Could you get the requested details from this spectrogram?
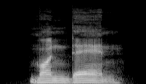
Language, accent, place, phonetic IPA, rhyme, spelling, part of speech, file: German, Germany, Berlin, [mɔnˈdɛːn], -ɛːn, mondän, adjective, De-mondän.ogg
- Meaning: elegant, posh, glamorous, fashionable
